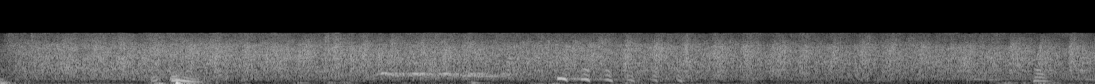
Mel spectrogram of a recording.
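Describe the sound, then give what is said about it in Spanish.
Loud, sustained applause from a large audience at the 2018 Hispanic American annual meeting in Pilar, Argentina, directed at people following online, dense crackling clapping that fills the whole clip, with a few brief voices and shouts rising above it. “Así que desde aquí, desde Pilar, en la reunión anual 2018, reunión anual hispanoamericana 2018, nuestro amor a ustedes manifestado en este fuerte aplauso.”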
